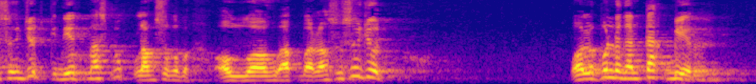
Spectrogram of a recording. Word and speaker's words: Allahu Akbar: takbiratul ihram itu hendaknya jangan sampai orang membacanya dengan anye panjang. Allahu Akbar. Kenapa? Karena kalau Allahu Akbar bacaannya salah, takbiratul ihramnya apa? Nggak sah. Karena artinya Allah, apakah Allah Maha Besar? Dengan A yang panjang.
